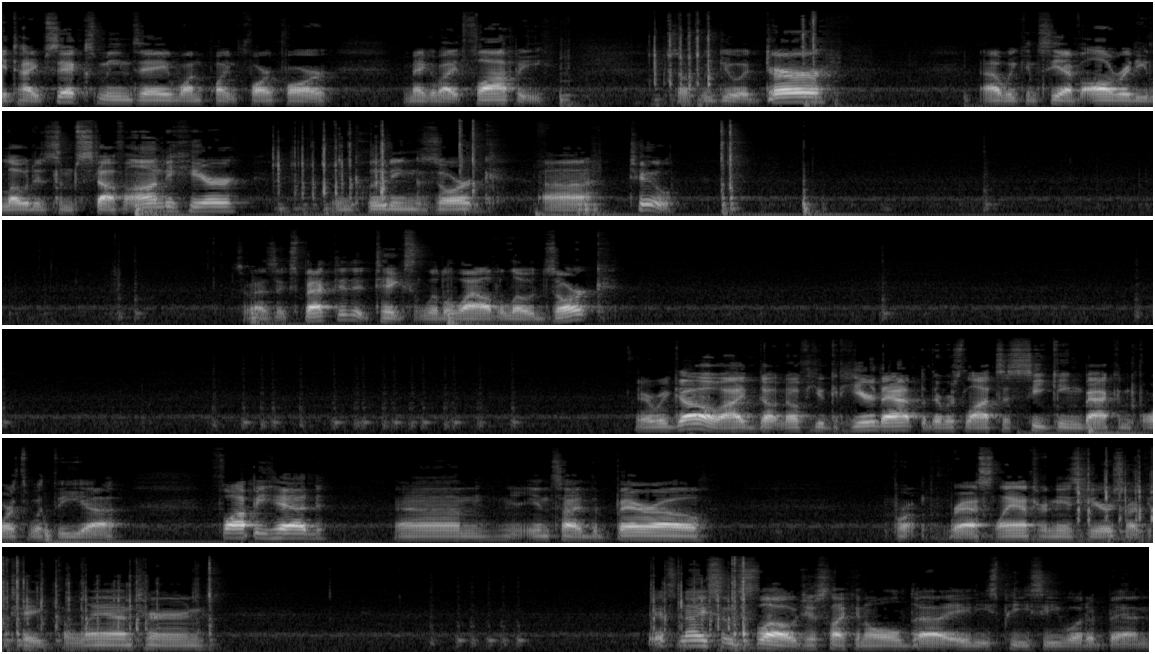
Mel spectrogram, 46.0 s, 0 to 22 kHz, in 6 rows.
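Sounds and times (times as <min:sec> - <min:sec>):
faint steady hum: 0:00.0 - 0:46.0
floppy drive head clicking: 0:42.7 - 0:43.4.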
